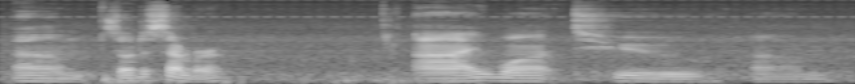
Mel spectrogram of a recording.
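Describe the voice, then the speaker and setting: A man's voice: deep voice, steady tone, slow pace, background noise. A man in his twenties, nasal from a sinus infection, giving a rambling casual vlog update full of ums and restarts. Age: 20s. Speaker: vlogger.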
